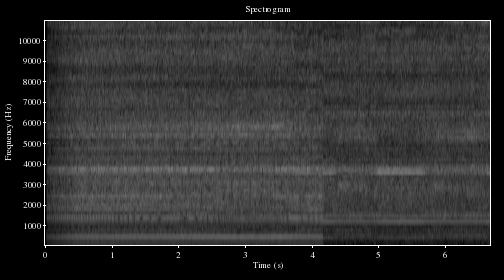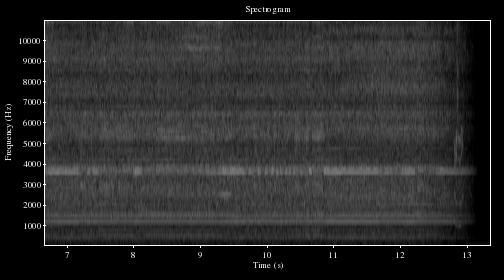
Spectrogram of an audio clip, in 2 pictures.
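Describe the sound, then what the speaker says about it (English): An EasyWood finisher tool smooths cut lines on fallen maple wood, a steady high whirring hum with tonal whine lasting throughout, shifting pitch partway and cutting off abruptly at the end. "I switch over to the EasyWood finisher to smooth out the cut lines left by the rougher"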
